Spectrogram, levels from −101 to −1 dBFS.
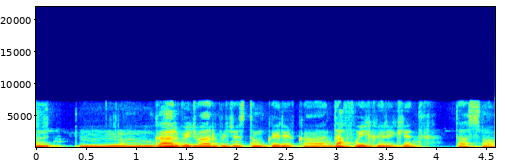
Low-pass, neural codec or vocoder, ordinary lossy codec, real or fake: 7.2 kHz; none; none; real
